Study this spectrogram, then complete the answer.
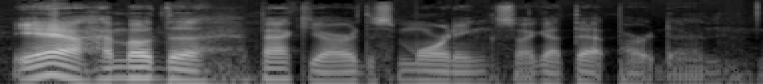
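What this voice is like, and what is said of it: Voice changed by a cold. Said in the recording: “if my voice sounds different, it's because I've had a cold since Wednesday night ... a little bit of a sore throat, some draining”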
